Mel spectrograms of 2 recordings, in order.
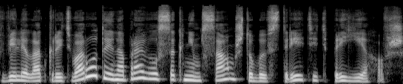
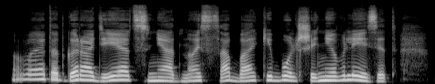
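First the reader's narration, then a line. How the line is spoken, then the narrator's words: Muttering. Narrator (Russian): бормотал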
